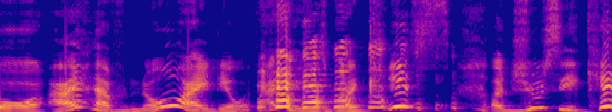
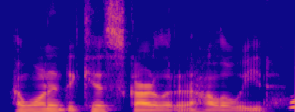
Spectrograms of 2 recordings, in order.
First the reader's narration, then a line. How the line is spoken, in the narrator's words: quietly say and goes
